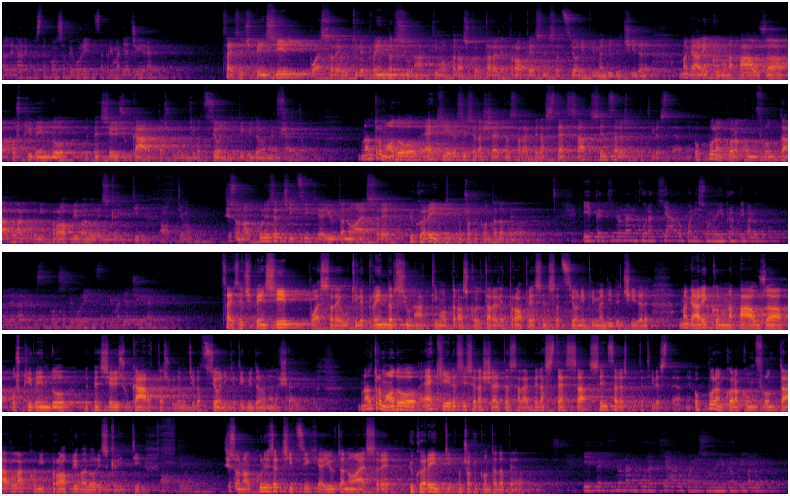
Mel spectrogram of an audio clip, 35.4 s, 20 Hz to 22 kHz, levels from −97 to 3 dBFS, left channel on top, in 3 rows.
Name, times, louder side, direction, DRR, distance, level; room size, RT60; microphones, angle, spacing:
voice 1, 0.0-2.3 15.8-16.4 25.9-26.5 32.0-34.9, left 2 dB, 80° left, 3 dB, 0.6 m, -53 dB
voice 2, 3.3-16.2 17.2-21.2 21.5-25.9 26.9-31.4, right 5 dB, 75° right, 9 dB, 0.4 m, -38 dB
14.0 x 7.9 x 2.4 m, 2.7 s
head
